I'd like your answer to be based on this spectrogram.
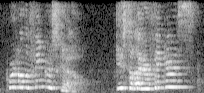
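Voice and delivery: high gasping mock alarm; mock surprise. Teacher pretends fingers vanished, high mock gasp.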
